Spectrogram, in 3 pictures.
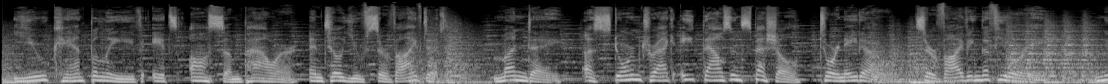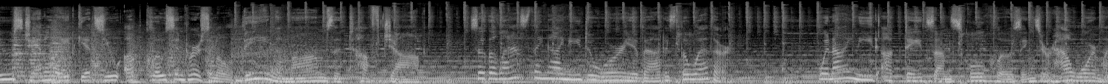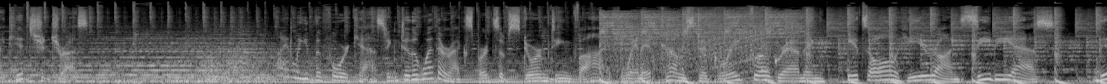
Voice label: promo, female voice talent

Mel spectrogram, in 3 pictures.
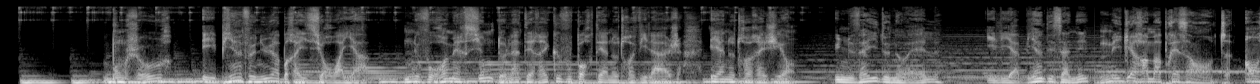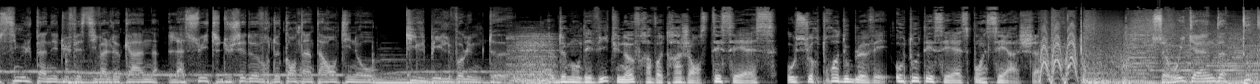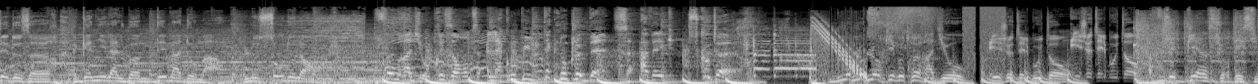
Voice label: french, French-European voice overs, Male

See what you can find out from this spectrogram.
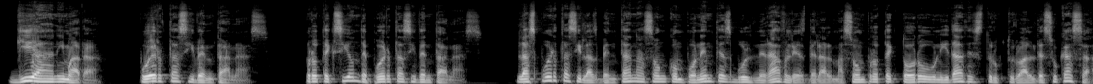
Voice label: spanish

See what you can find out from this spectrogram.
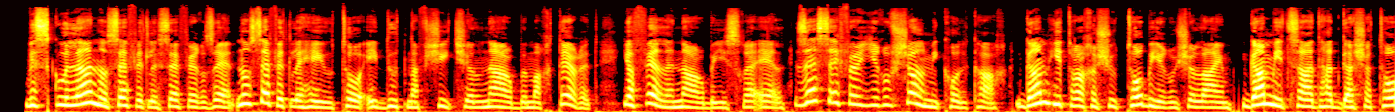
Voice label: Hebrew; foreign languages

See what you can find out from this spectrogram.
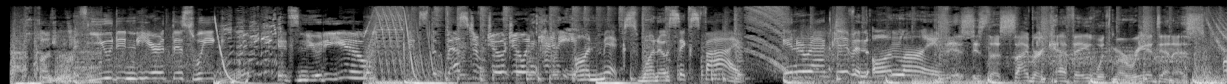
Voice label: Imaging, female voice

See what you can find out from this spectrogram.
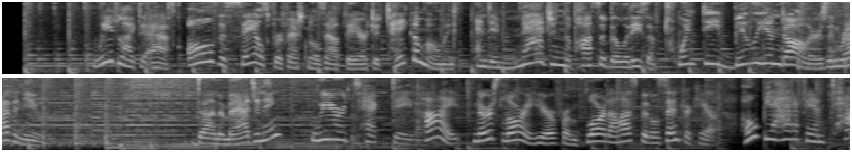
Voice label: female voice talent comm

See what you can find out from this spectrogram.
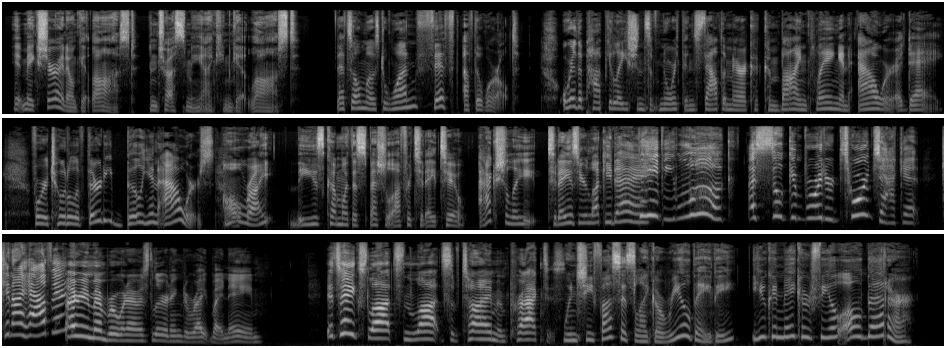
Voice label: comm, female voice

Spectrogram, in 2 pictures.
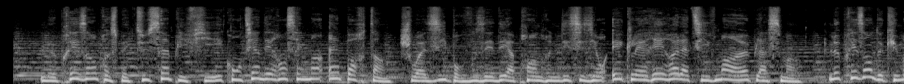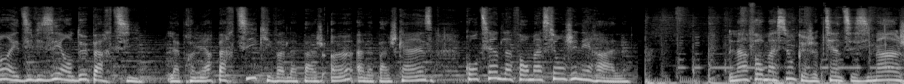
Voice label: French Canadian; foreign languages

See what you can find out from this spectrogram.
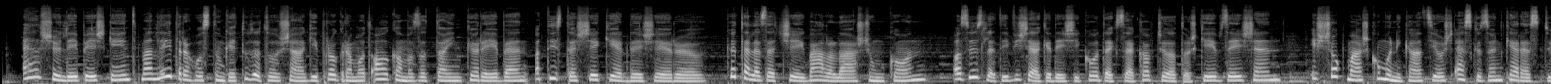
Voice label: Hungarian; foreign languages

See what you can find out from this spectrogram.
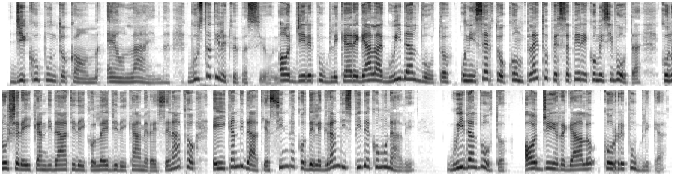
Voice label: Italian

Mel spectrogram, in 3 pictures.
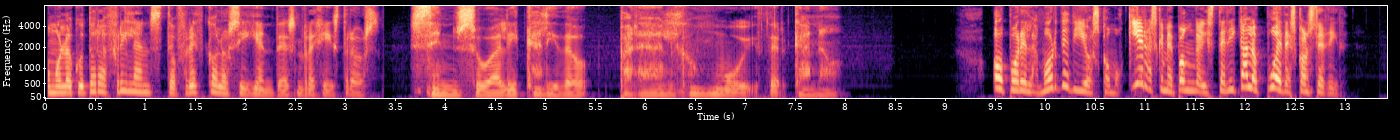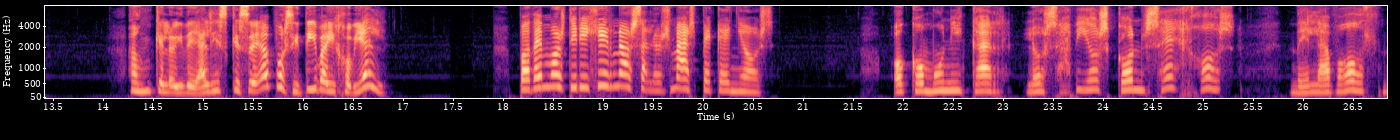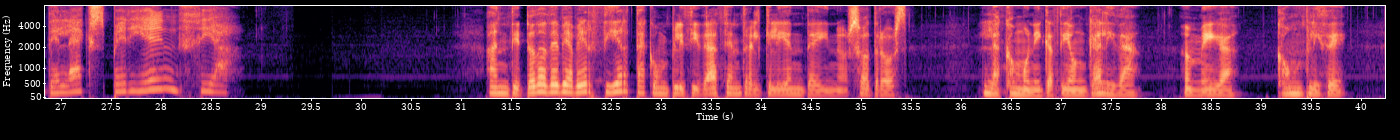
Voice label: Castilian; foreign languages

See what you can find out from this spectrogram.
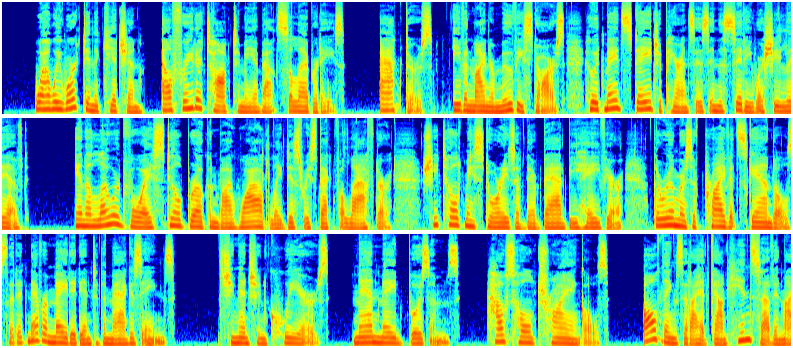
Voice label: audiobook

